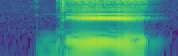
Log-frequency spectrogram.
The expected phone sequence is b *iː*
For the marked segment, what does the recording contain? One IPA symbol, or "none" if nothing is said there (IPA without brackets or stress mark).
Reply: ɪː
